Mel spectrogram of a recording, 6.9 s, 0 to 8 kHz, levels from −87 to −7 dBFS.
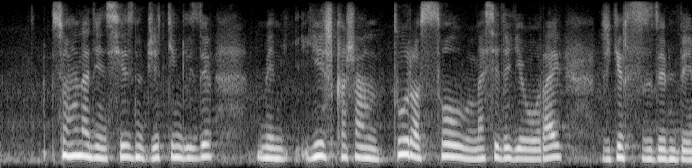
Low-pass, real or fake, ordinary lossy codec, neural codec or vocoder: none; fake; none; codec, 16 kHz, 2 kbps, FunCodec, trained on Chinese and English, 25 frames a second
